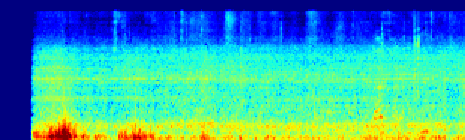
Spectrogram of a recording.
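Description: Low, irregular rumbling buffets on the microphone, strongest about a second in with a second one near two seconds, then a faint steady outdoor background.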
